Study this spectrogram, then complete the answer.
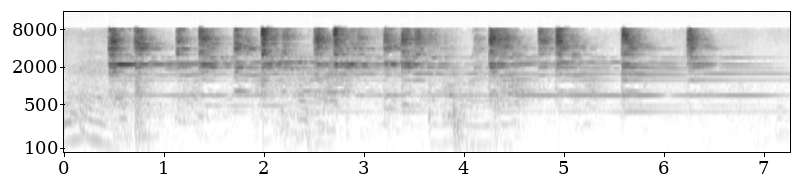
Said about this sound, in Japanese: これ授業が始まりますよっていうお知らせの鐘の音なんですよ、はい、その当時のね当時のでこれでみんなできちんと礼をして授業をしてもらうんです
